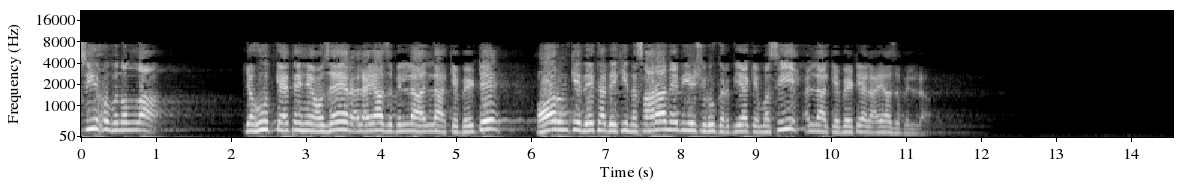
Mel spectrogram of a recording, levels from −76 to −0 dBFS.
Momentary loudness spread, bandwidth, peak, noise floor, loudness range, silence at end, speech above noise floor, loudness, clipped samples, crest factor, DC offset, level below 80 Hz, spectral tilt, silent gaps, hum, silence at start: 8 LU; 8 kHz; 0 dBFS; -73 dBFS; 8 LU; 3.3 s; 63 dB; -10 LUFS; 0.3%; 12 dB; under 0.1%; -46 dBFS; -4 dB/octave; none; none; 0 s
